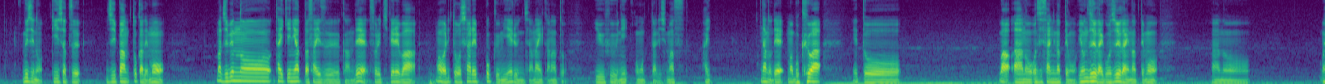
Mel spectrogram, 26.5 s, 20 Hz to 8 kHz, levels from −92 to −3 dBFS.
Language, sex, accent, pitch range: Japanese, male, native, 85-110 Hz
